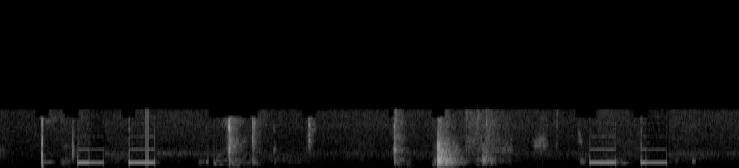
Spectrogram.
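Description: Short electronic tones on a phone line while a business call is transferred: four steady, flat beeps, two near the start and two near the end, with scattered brief clicks and noises between them.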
